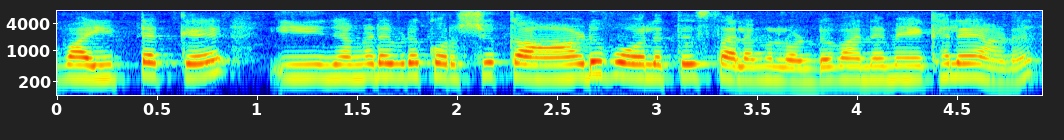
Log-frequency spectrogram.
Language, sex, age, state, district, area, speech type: Malayalam, female, 18-30, Kerala, Pathanamthitta, rural, spontaneous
